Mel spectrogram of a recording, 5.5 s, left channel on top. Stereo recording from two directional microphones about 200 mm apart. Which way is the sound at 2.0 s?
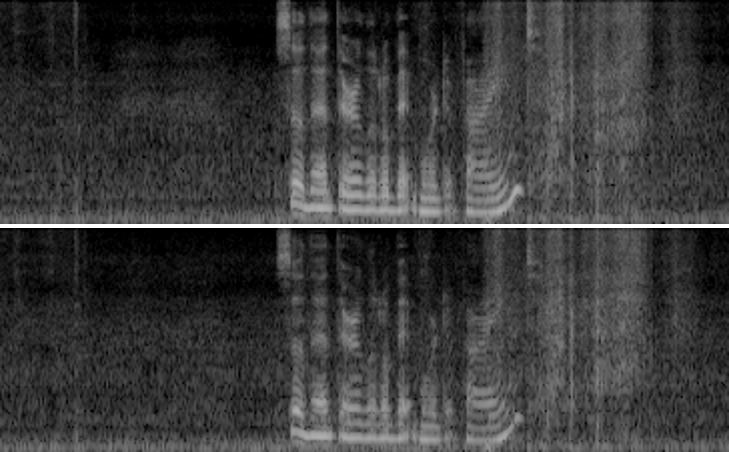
45° left (ahead or behind).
